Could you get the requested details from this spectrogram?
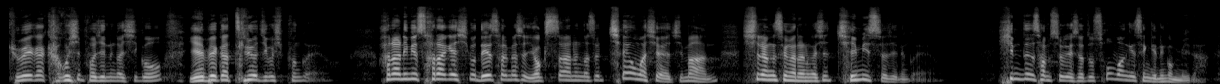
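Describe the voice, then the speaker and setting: A man's voice: high voice, fairly bright tone. Man preaching in a reverberant church. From Korea. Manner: earnest, asks the congregation questions. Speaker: pastor. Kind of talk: sermon. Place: church sanctuary. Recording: long church hall reverb.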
